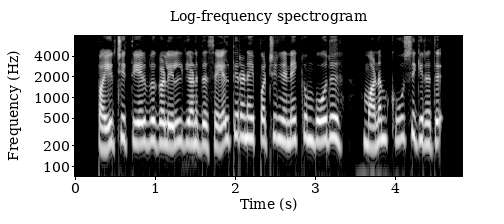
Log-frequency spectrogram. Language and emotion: Tamil, sad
